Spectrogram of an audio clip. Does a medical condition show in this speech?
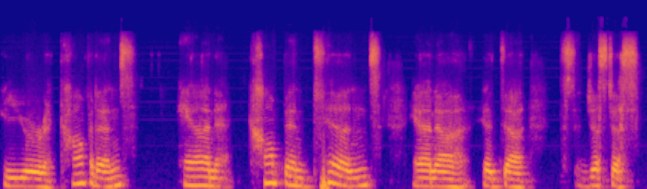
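Yes: aphasia after stroke; rather severe stroke at 28 as first-year resident, impaired dominant right hand; 20 years post-stroke, not back to 100%, still does therapeutic activities; initially no spoken or written language, relearned speech through therapy, still struggles a little forming words.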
